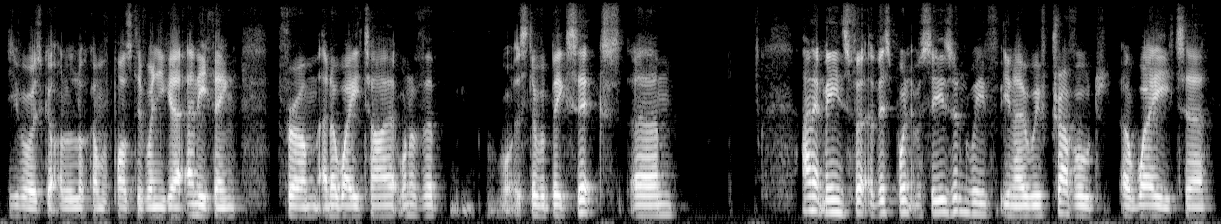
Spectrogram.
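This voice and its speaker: A man's voice: medium pitch, steady tone, normal speed, lo-fi sound. A man co-hosting a casual football podcast, rambling and correcting himself with wry asides. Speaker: podcast co-host.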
